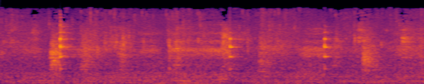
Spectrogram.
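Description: Chopsticks mixing sauce-coated black bean noodles in a ceramic bowl: soft wet stirring, with three sharp clinks later on as the chopsticks strike the bowl, which rings briefly each time.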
